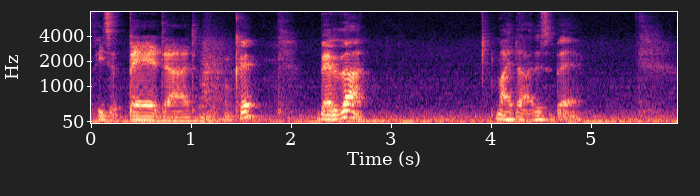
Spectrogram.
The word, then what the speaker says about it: verdad: The Spanish don't pronounce the last D. Either they'll say verdad with a verdad, or they'll say nothing, like they'll leave it hanging, like verdad.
